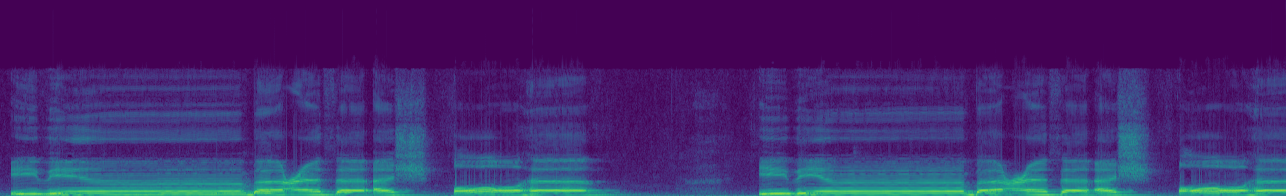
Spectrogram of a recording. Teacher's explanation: Idzin didengungkan dengan cara boleh dirapatkan bibirnya, juga boleh difurjahkan, ya, boleh dibuka sedikit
